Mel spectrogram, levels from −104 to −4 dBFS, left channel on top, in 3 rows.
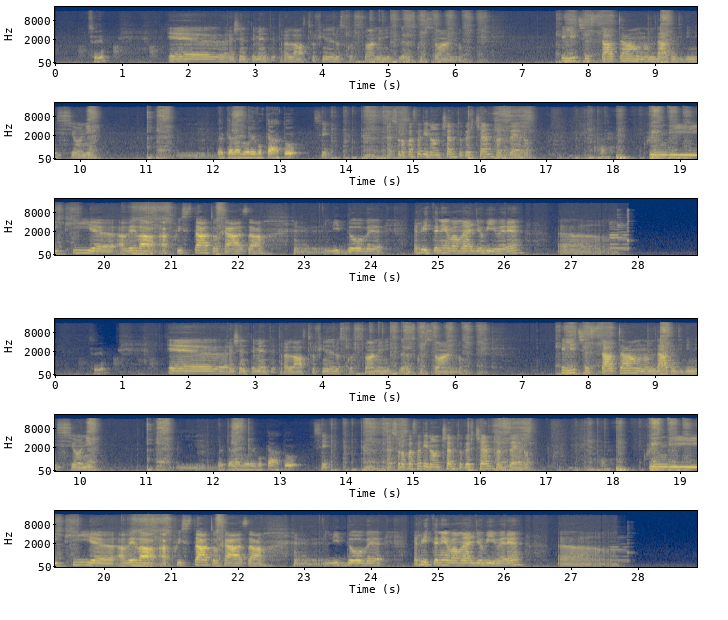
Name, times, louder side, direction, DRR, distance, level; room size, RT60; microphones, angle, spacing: voice 1, 1.0-1.4 1.7-6.7 7.6-10.3 11.5-12.1 13.6-13.8 14.6-17.7 18.5-27.7, right 2 dB, 20° right, 0.5 m, -28 dB
sound 1, 4.2-6.6 7.2-7.3 7.5-8.6 8.9-9.3 9.8-10.3 10.9-11.4 11.9-12.6 13.1-13.2 13.6-14.9 15.4-19.6 20.2-21.0 21.6-21.9, right 2 dB, 80° right, 2.1 m, -32 dB
voice 2, 12.1-13.3 17.8-17.9 27.6-27.9, left 6 dB, 60° left, 0.3 m, -28 dB
8.7 x 4.5 x 3.4 m
head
